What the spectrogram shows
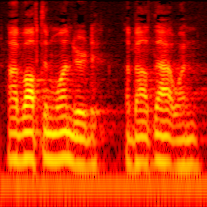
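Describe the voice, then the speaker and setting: A man preaching a conversational sermon, retelling a Bible story with soft asides and loud, emphatic peaks. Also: on the low side, level tone, moderate pace. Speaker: pastor.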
